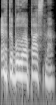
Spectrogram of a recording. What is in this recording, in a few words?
transition close, russian, Survivor Voice Producer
